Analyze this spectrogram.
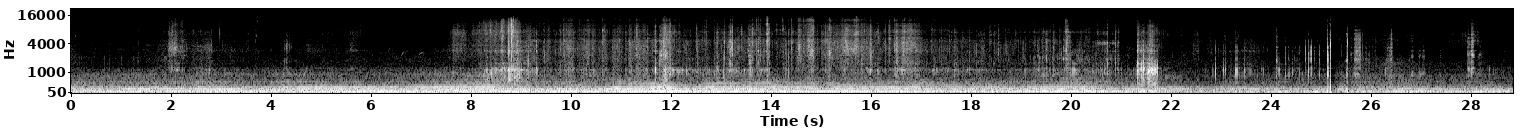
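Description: Hands rustling and scraping through dry leaf litter and twigs while picking a mushroom, with short crackles and a sharp snap a little before the end. A steady low mechanical hum runs underneath.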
